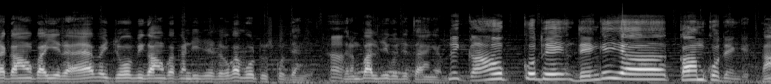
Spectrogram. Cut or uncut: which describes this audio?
uncut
